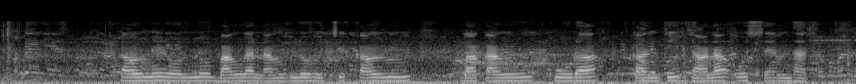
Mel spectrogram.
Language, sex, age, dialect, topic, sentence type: Bengali, male, 25-30, Standard Colloquial, agriculture, statement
